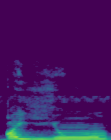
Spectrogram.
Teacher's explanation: قاف موٹا پڑھا جائے گا اور آواز لمبی ہوگی واو پر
